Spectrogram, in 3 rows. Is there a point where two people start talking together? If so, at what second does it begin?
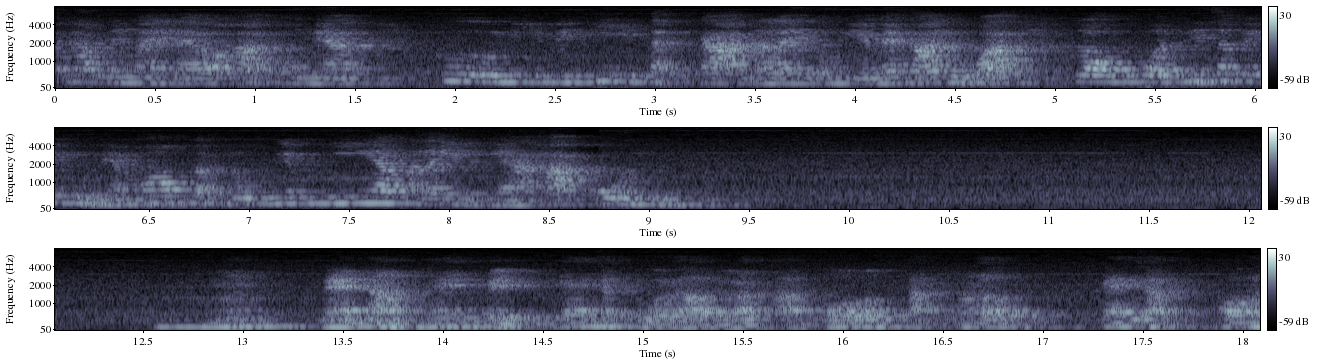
none

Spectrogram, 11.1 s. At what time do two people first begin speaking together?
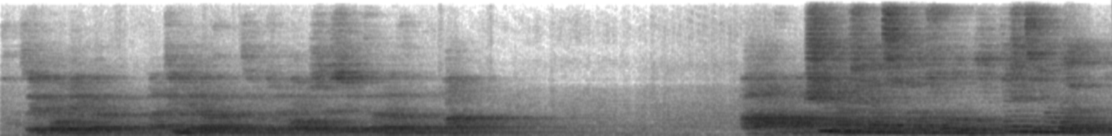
none

